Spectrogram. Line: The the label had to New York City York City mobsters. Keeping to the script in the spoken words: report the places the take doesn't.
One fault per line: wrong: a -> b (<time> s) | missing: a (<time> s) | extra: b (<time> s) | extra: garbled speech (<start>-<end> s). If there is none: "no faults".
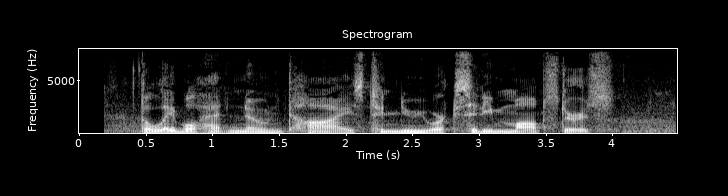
missing: the (0.6 s)
extra: known ties (1.1 s)
missing: York City (3.1 s)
